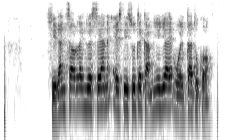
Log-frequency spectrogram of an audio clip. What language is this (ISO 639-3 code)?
eus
